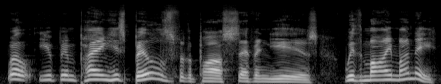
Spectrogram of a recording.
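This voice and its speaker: Man acting an exasperated husband, animated and swooping. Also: high-pitched, a little slow, dry recording. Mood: indignant. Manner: indignant, sarcastic bickering. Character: exasperated, put-upon husband in a domestic squabble. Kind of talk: comedy audio drama dialogue.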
